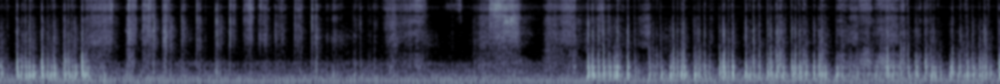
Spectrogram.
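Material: Cardboard.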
